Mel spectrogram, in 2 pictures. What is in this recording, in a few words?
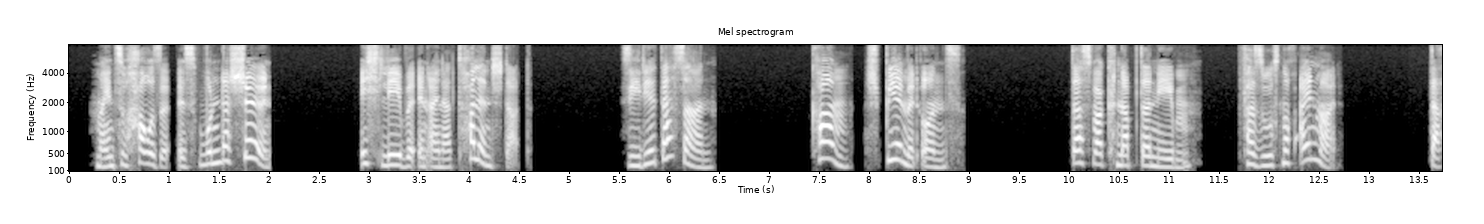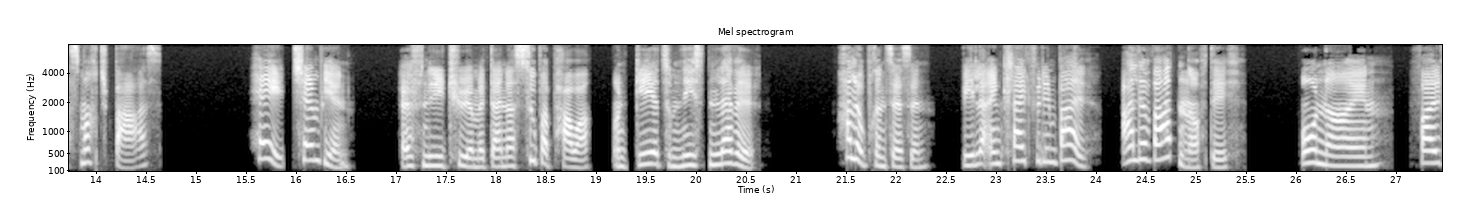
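German female children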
